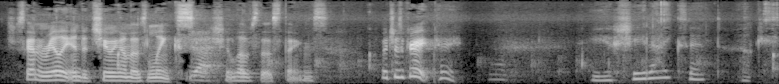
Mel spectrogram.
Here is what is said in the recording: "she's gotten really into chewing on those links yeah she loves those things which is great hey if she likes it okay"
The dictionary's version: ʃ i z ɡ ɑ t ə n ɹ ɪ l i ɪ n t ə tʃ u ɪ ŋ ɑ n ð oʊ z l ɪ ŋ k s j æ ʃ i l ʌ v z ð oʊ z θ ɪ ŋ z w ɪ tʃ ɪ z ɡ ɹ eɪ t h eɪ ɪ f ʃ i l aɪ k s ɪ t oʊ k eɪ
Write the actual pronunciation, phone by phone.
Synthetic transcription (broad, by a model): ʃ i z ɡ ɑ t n ɹ ɪ l i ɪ n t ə tʃ u ɪ ŋ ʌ n ð oʊ z l ɪ ŋ k s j ʃ i l ʌ v z ð oʊ z θ ɪ ŋ z w ɪ tʃ ɪ z ɡ ɹ eɪ t h eɪ ɪ f ʃ i l aɪ k s ɪ t oʊ k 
